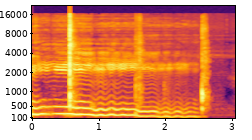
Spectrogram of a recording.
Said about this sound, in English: Slow clap. Giving you a little slow clap.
